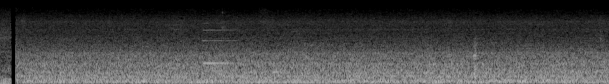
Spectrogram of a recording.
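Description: Steady cockpit noise of an Airbus A400M in flight, the drone of its turboprop engines and airflow, with a short high electronic tone about two seconds in.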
